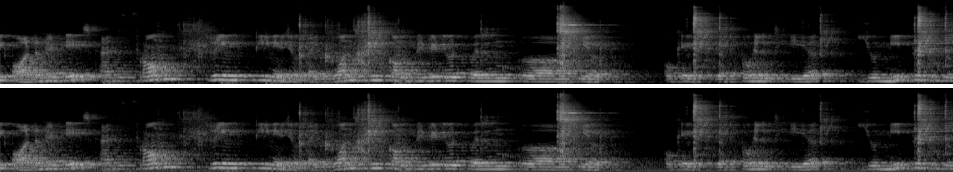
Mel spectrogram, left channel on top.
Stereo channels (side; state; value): right; noise; hum, 24 dB below the sound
